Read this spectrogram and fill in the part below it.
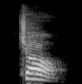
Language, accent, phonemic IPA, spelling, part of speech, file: Swahili, Kenya, /ˈtʃɔː/, choo, noun, Sw-ke-choo.flac
- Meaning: 1. toilet, water closet, latrine 2. excrement 3. earthworm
